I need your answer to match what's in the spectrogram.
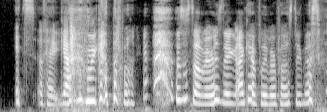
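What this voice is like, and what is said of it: Usual voice. Nothing is said of it.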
